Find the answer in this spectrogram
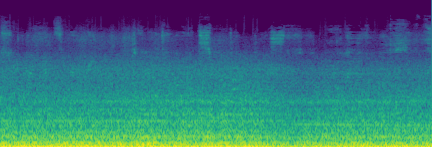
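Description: Car cabin noise at motorway speed: a steady low rumble with an even hiss of tyres and wind.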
